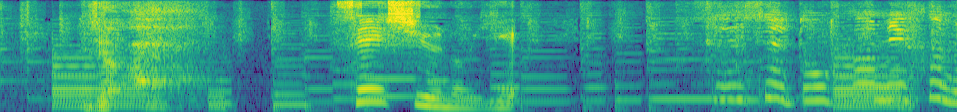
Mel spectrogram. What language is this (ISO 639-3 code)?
jpn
